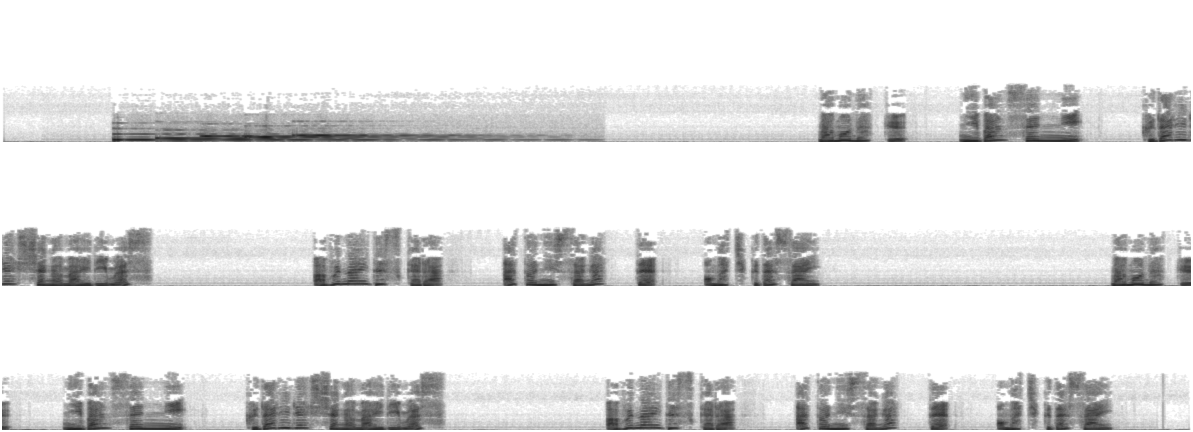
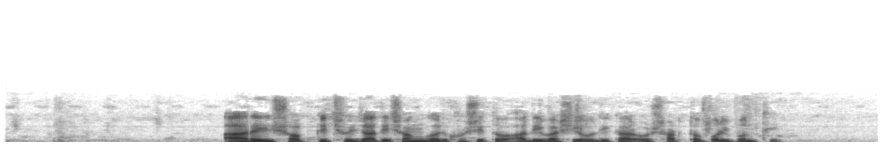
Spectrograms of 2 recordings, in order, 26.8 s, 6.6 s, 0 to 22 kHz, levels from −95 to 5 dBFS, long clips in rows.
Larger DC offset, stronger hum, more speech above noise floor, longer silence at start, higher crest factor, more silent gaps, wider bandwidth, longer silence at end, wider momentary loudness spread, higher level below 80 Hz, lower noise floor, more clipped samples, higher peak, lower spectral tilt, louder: neither; neither; first, 46 dB vs 42 dB; first, 0.85 s vs 0.45 s; about the same, 20 dB vs 22 dB; neither; first, 9.4 kHz vs 7.4 kHz; second, 0.2 s vs 0.75 s; first, 12 LU vs 9 LU; about the same, -52 dBFS vs -56 dBFS; about the same, -63 dBFS vs -65 dBFS; neither; first, 0 dBFS vs -4 dBFS; second, -4 dB/octave vs -7 dB/octave; first, -18 LUFS vs -23 LUFS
